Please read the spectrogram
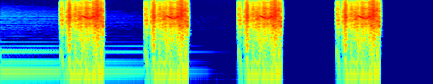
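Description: Four camera shutter sound effects, about one a second, each a short bright snap of under half a second. The last held chord of the background music dies away during the first second or so.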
